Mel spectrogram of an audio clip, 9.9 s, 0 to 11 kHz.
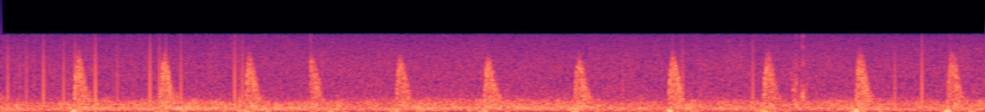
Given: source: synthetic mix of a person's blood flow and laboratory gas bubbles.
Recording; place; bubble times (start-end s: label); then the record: Doppler ultrasound of blood flow; subclavian vein
0.66-0.81 s: bubbles
2.35-2.48 s: bubbles
3.11-3.17 s: bubbles
7.90-8.13 s: bubbles
8.16-8.21 s: bubbles
From the record:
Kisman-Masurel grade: 121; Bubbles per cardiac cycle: 1 to 2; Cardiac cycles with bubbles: 10 to 50%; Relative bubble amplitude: barely perceptible (0.100 to 0.250); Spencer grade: 2 (many but less than half of the cardiac periods contain bubble signals, singularly or in groups); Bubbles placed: anywhere in the cardiac cycle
